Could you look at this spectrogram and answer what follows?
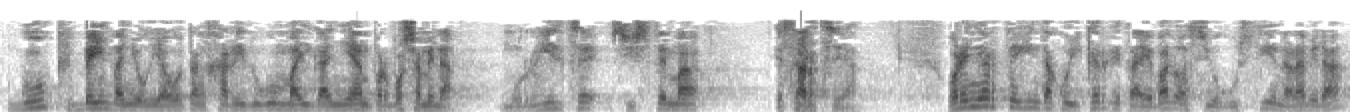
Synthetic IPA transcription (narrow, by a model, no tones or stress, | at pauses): ɡukbe̞jmbaɲo̞ɣiaɣo̞t̪anʝariðuɣumajɣaɲe̞ampɾo̞po̞same̞na̰ | muɾɣilt͡se̞sist̪e̞ma | e̞saɾt͡se̞a̰ | o̞ɾajnaɾt̪e̞ːɣind̪ako̞ike̞ɾke̞t̪ae̞βaluasio̞ɣust̪ie̞naɾaβe̞ɾa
